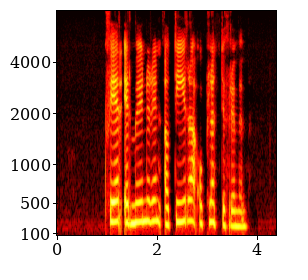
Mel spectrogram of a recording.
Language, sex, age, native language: Icelandic, female, 18-19, Icelandic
